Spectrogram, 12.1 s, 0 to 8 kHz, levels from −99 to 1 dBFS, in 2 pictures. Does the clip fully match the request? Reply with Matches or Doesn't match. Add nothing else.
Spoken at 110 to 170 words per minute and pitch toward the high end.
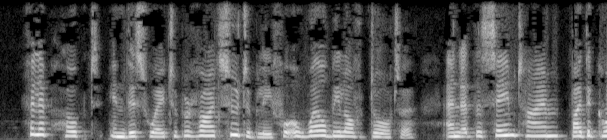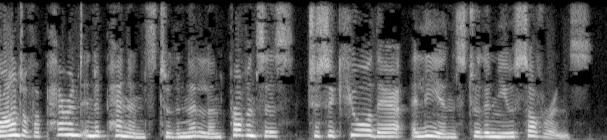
Doesn't match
